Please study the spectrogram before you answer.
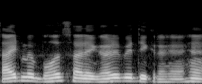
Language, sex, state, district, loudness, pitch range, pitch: Hindi, male, Arunachal Pradesh, Lower Dibang Valley, -15 LUFS, 135-155 Hz, 140 Hz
